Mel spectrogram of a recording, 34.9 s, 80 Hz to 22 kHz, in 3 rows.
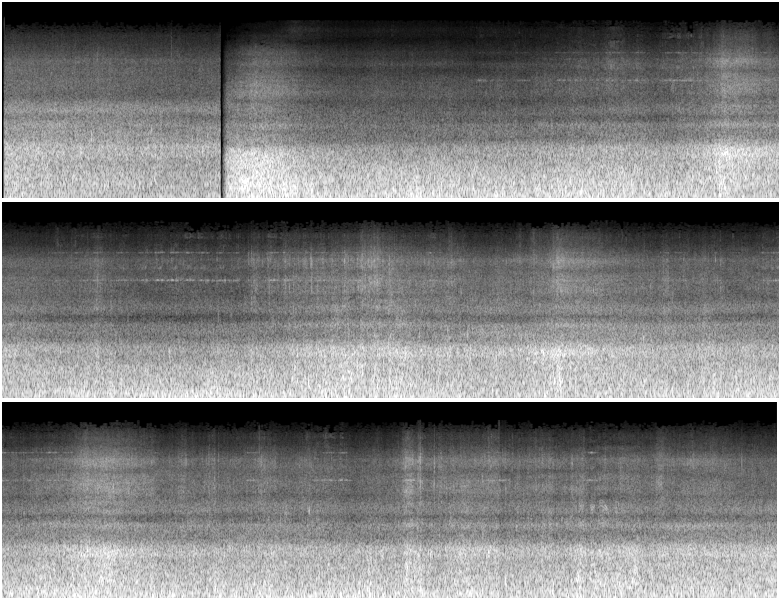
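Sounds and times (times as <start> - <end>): wind buffeting microphone: 2.8 - 34.9.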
